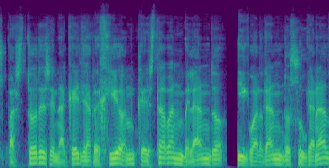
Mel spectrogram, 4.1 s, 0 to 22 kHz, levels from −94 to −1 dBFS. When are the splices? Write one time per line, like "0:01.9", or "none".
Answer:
0:02.9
